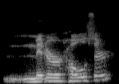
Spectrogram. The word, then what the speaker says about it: Mitterholzer: And for pronunciation, your last name is pronounced Mitterholzer. Yep, that's it. Sounds awesome. It's exactly as it looks. It's just that Z scares everybody.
